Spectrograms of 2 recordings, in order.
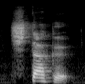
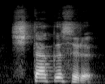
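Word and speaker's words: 支度: 발음은 시타크, 시타크스르, 시타크스르에서 가장 많이 쓰여지는 게요.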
